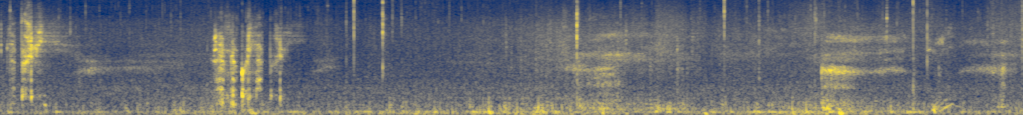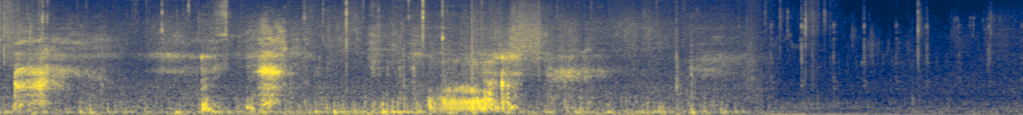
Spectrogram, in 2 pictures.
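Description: A couple's breathing, sighs and whispers close to the microphone, with a few soft clicks, fading quieter near the end.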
